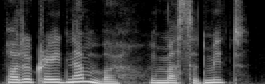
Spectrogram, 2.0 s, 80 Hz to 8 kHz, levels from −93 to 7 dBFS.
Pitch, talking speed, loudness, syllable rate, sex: 235 Hz, 210 wpm, -14 LUFS, 5.6 syllables/s, female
